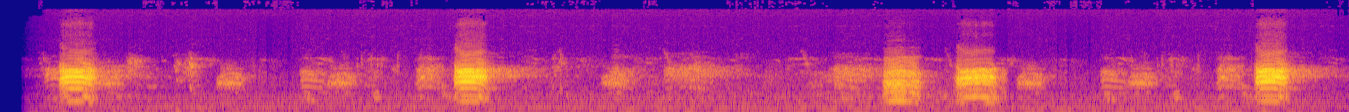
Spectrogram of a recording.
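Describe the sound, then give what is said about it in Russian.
Harsh, raspy caws of a calling rook, several loud calls spaced irregularly among softer, shorter croaks over a low steady hum. “Грач.”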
